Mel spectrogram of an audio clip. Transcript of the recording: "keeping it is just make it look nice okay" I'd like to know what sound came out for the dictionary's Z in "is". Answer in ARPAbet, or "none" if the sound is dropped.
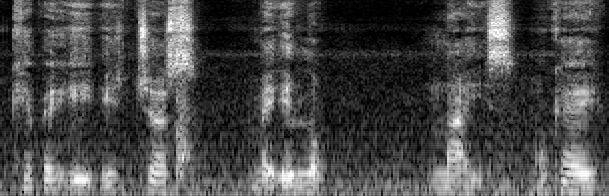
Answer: S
